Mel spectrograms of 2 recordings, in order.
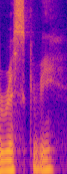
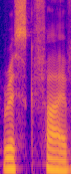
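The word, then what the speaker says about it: RISC-V: It's written for arm, not for risk v. I again I always struggle to remember if I'm supposed to pronounce it risk five or risk V.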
